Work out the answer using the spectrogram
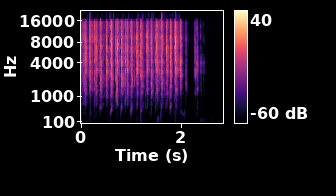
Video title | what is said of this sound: LAYOUT FUN WITH "SUNKISSED" BY COCOA VANILLA | i like to hear that ball move around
